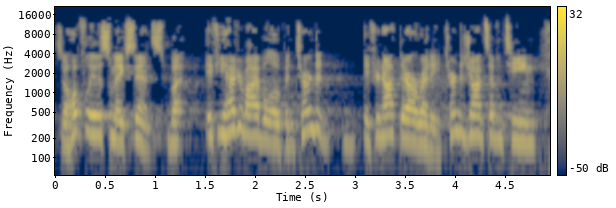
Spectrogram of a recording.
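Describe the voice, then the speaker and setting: The speech goes at a very fast pace with ordinary pitch variation. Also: man, high pitch for a man. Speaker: preacher. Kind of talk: sermon. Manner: halting.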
